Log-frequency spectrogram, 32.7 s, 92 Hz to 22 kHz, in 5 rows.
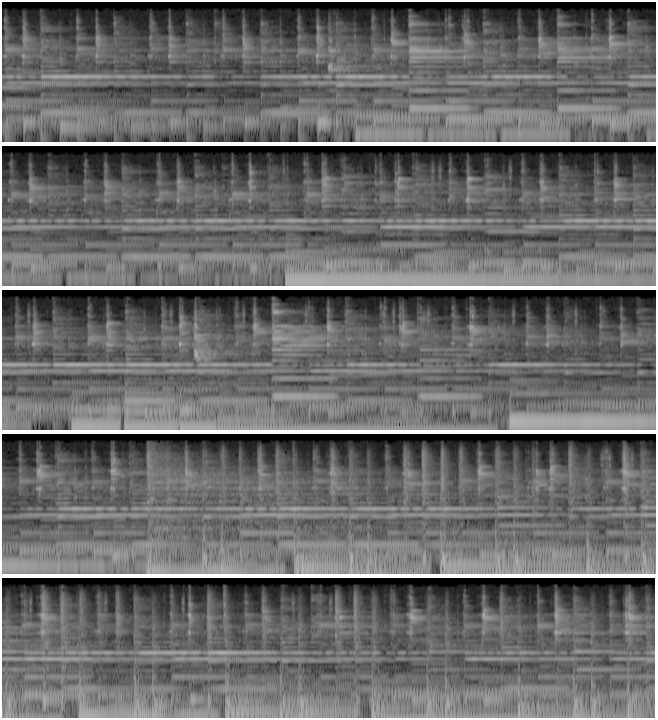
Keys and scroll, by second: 3.4 ctrl+z, 4.0 ctrl+z, 5.1 a, 6.3 Escape, 11.4 p, 13.7 Escape, 15.2 p, 16.7 Escape, 17.2 p, 18.4 e, 19.8 Escape, 19.9 Escape, 20.1 Escape, 26.9 m, 28.4 ctrl+x, 28.6 Escape, 29.0 Escape.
